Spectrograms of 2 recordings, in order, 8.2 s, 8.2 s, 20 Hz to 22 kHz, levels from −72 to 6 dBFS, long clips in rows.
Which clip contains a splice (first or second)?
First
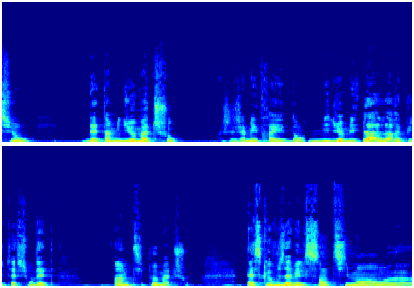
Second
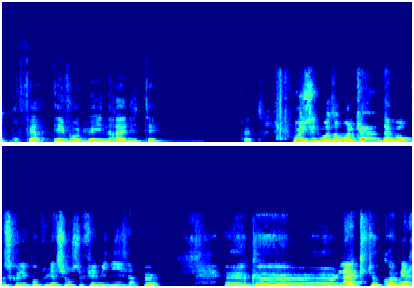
first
